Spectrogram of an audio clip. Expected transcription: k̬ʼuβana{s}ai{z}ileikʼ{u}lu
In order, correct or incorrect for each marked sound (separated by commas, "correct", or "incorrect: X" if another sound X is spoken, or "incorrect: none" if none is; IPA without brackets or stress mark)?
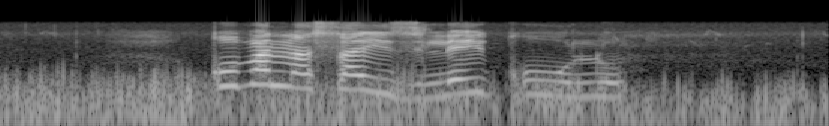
correct, correct, incorrect: uː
